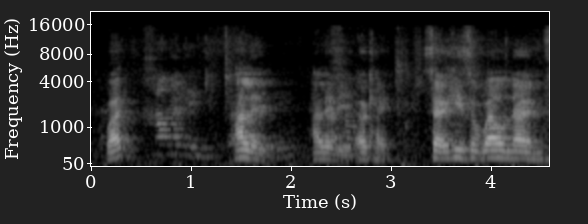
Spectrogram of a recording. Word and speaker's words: Khalidi: Do I pronounce his name right? What? Khalidi.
